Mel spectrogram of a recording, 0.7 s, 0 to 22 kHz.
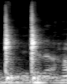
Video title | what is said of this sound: How to Replace pinion seal in 8.8 ford rear end. | you hear that that solid sound. That's how you know that it's in there all the way.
